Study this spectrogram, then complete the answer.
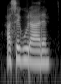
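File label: "assegurare", female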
